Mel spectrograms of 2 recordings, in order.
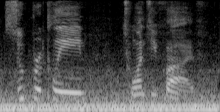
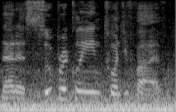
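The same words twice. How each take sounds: First: Super Clean twenty-five spelled out slowly; slow and clear. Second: Said in the usual way. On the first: Shown as a demonstration.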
